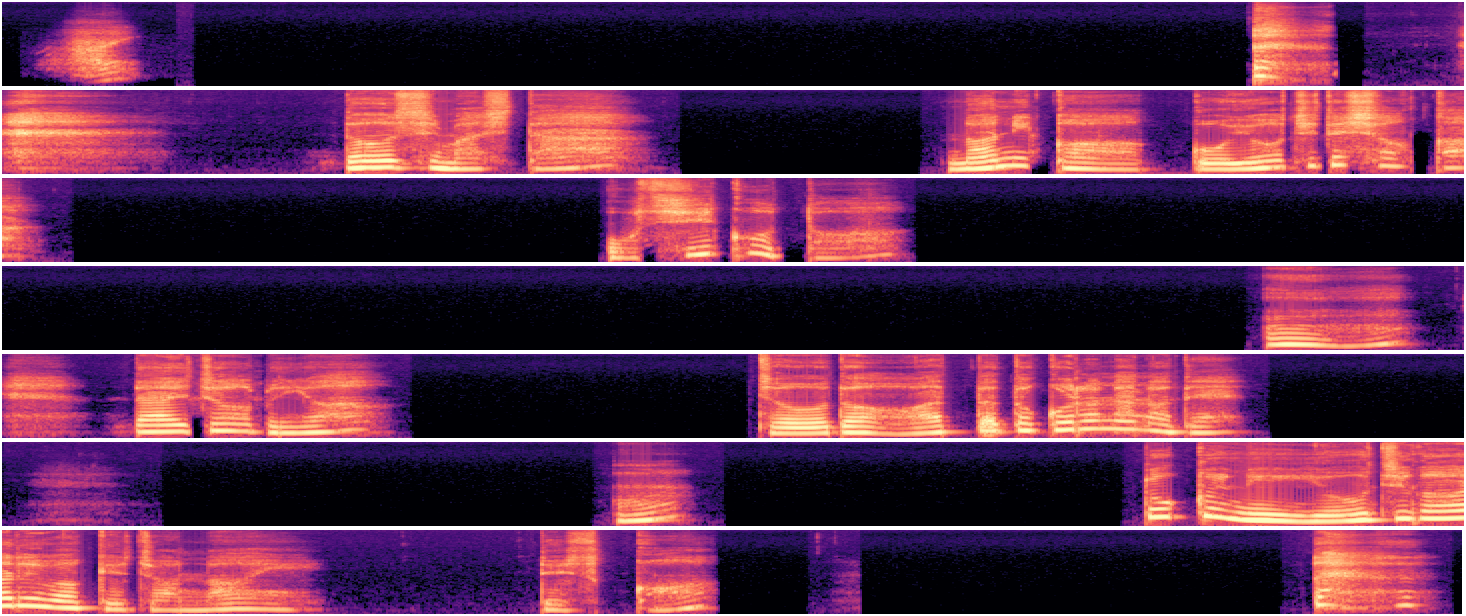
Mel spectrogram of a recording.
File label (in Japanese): シスターは甘やかし上手【ささやき背中なでなで】; 囁き強化編集 効果音なし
